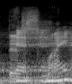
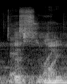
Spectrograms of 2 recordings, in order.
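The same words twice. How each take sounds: First: The voice is processed into a troll-like sound. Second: The voice is processed into a devil-like sound. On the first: "parang troll, troll na boses" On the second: "yung devil, ano, voice"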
